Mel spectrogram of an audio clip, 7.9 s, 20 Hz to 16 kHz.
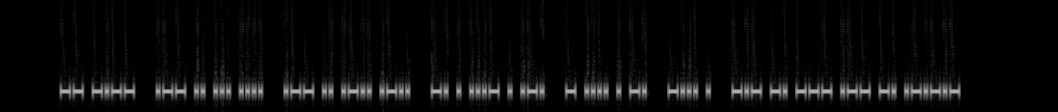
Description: Morse code, heard as a keyed tone, about 50 wpm, 700 Hz. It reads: MY WISH WILL NEVER THEN BE KNOWN.
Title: Sentences from Top 1600 Words 50wpm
